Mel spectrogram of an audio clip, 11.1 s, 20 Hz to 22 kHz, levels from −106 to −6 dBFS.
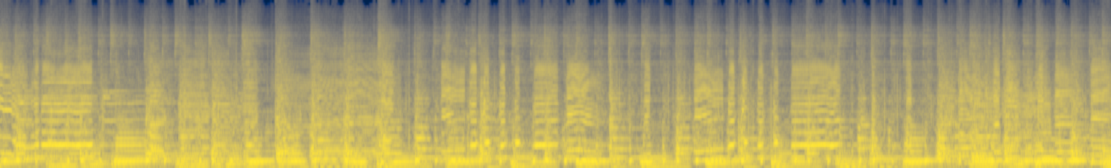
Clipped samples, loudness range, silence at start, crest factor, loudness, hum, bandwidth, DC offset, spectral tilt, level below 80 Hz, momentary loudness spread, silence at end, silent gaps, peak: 2%; 1 LU; 0 s; 8 dB; -8 LUFS; none; 17.5 kHz; under 0.1%; -5.5 dB/octave; -24 dBFS; 4 LU; 0 s; none; 0 dBFS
